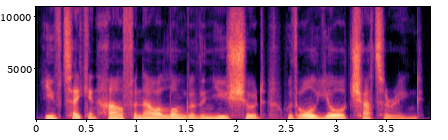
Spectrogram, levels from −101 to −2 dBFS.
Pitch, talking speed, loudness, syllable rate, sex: 150 Hz, 200 wpm, -17 LUFS, 5.1 syllables/s, male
